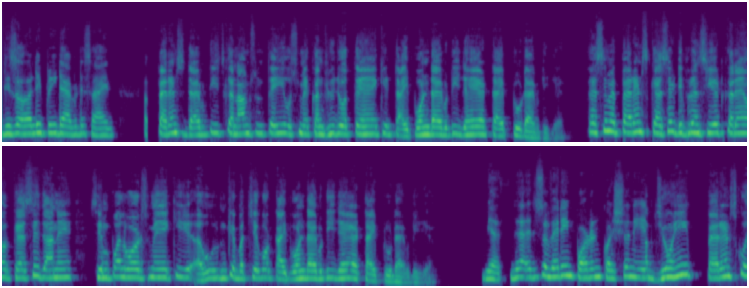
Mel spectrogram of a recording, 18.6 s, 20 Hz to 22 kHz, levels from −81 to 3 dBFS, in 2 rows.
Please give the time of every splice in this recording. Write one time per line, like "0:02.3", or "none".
0:01.9
0:17.3

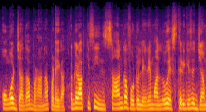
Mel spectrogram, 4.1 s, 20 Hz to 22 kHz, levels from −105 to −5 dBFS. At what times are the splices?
0:01.4

